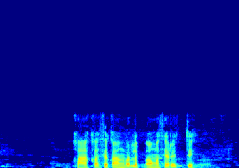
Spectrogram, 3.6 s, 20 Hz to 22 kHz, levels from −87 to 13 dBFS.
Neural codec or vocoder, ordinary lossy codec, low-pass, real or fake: none; Opus, 64 kbps; 7.2 kHz; real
